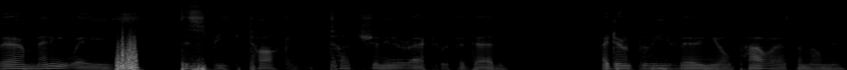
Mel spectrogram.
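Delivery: whispered-sounding voice. Voicing a character in the scene: whispery voice. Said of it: "like a whispery uh, voice".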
